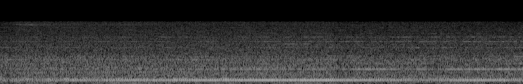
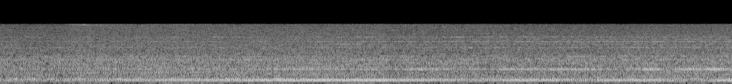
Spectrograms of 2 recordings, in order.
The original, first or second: first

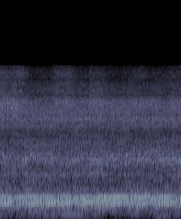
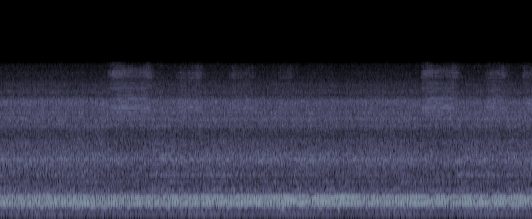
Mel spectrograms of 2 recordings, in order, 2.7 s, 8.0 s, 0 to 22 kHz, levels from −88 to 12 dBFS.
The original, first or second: second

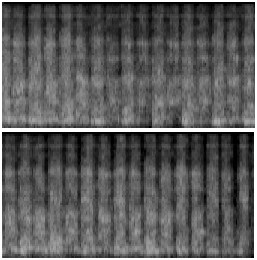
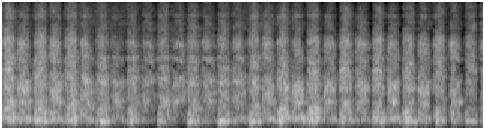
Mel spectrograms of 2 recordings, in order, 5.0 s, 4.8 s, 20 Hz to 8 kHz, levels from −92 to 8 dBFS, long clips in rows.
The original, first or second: second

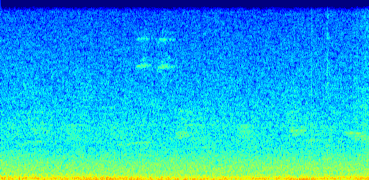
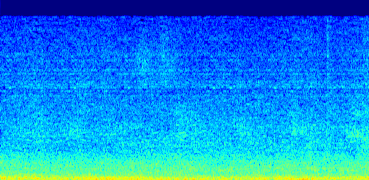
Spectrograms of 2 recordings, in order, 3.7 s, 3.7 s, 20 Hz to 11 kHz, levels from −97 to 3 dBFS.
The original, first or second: first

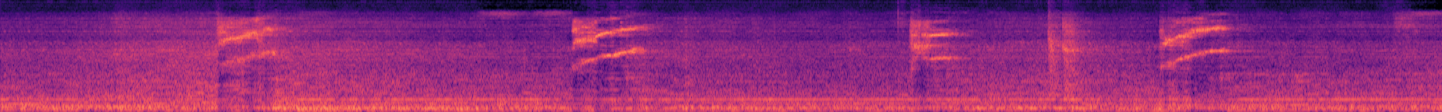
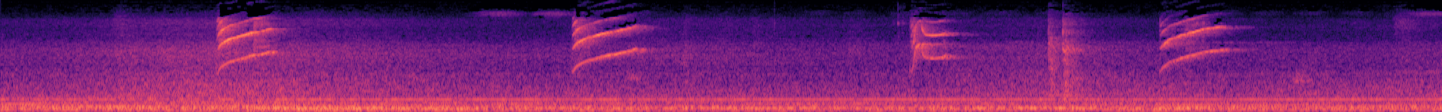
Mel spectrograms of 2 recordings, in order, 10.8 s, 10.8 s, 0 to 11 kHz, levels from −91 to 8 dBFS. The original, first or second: second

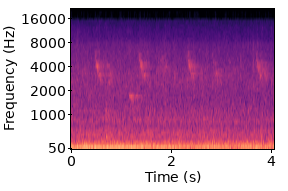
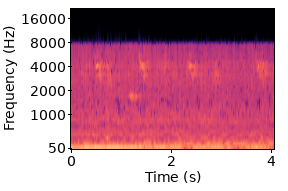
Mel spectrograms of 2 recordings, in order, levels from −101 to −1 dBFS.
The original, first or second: first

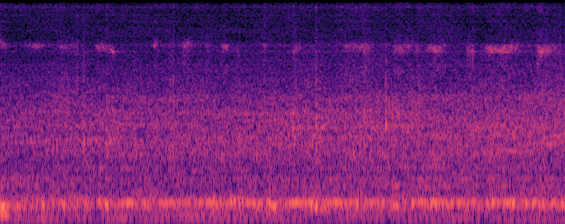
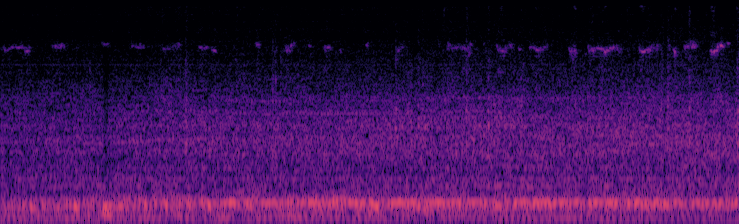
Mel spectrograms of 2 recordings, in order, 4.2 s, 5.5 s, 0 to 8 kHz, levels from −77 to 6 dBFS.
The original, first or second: second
